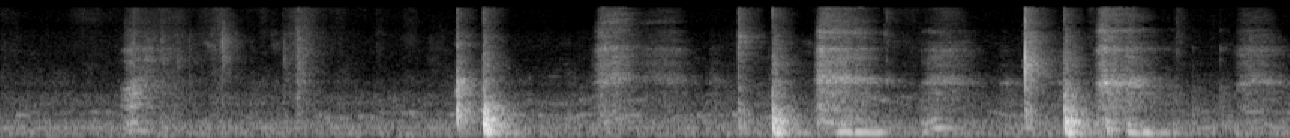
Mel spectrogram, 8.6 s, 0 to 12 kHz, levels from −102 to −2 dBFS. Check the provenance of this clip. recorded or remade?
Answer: recorded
